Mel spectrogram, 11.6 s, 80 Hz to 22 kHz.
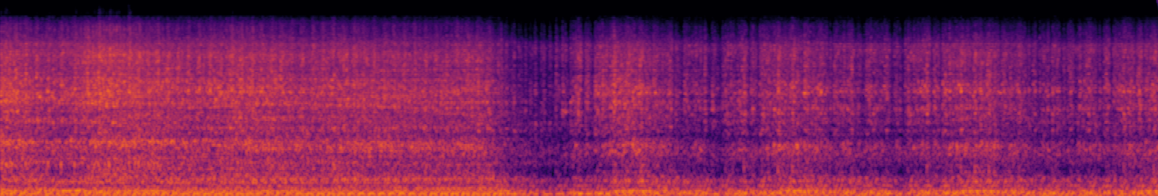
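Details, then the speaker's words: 1971 Impala donk with LS swap that died on a light rev and since runs on three to five cylinders; deep V8 stumbling and lumpy, uneven chuffing with dropouts, misfire from a dirty engine computer connector. "I went to just rev it up a little bit and it died and since then it only ran on like three four maybe five cylinders at most"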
